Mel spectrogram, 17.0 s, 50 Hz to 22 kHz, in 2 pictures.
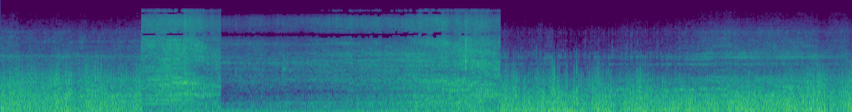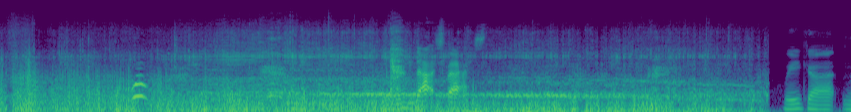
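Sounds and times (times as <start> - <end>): wind on microphone: 0.0 - 1.5, 5.0 - 16.2
electric dirt bike riding: 0.0 - 16.2.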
